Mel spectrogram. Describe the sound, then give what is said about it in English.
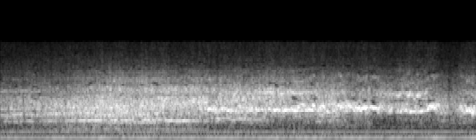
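Car tires screech loudly and continuously for several seconds as the car swerves and circles wildly, the squeal wavering in pitch over a low engine rumble, with no voices. “Reed seemed to sag, and the car began to circle wildly.”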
